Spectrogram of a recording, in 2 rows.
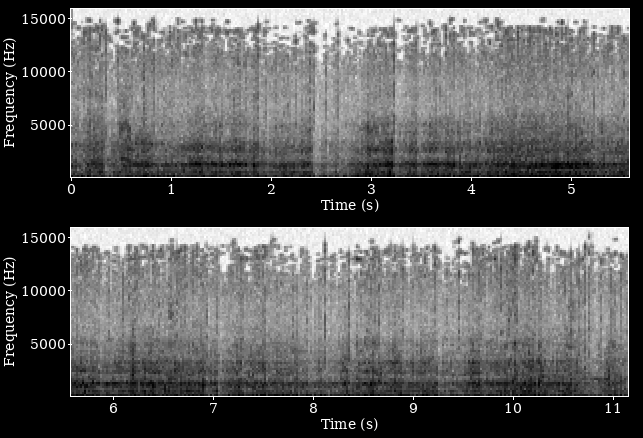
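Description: Macbor Montana XR1's single-cylinder 125 cc four-stroke engine, geared with a 13-tooth front sprocket, running under load at a fairly steady throttle as the motorcycle is ridden along a stony dirt track.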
